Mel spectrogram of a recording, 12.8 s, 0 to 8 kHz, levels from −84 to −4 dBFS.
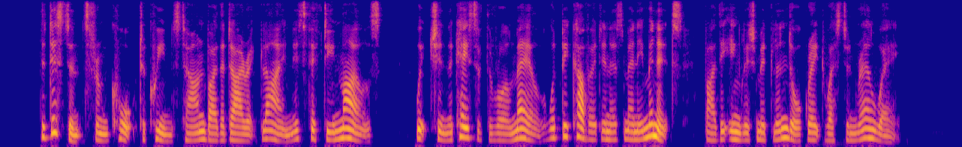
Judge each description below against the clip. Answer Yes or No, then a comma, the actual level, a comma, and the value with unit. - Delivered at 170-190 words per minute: Yes, average, 175 wpm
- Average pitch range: Yes, average, 4.1 semitones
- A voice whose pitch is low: No, medium, 155 Hz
